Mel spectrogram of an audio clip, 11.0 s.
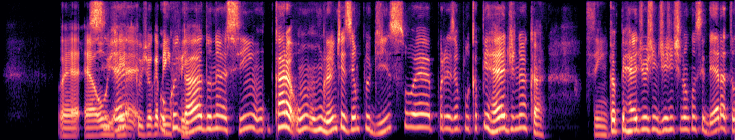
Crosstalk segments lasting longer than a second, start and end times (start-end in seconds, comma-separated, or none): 1.3-3.0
